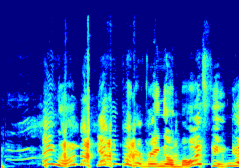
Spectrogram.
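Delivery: high, loud mock indignation; mock outrage. Wife teasing her husband about the ring, loud and high. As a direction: play up the offended partner.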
